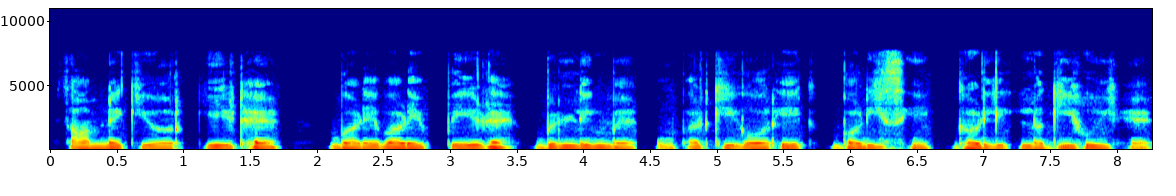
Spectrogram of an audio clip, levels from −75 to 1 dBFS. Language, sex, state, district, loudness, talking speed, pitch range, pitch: Hindi, female, Rajasthan, Nagaur, -19 LUFS, 145 wpm, 170-185 Hz, 175 Hz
